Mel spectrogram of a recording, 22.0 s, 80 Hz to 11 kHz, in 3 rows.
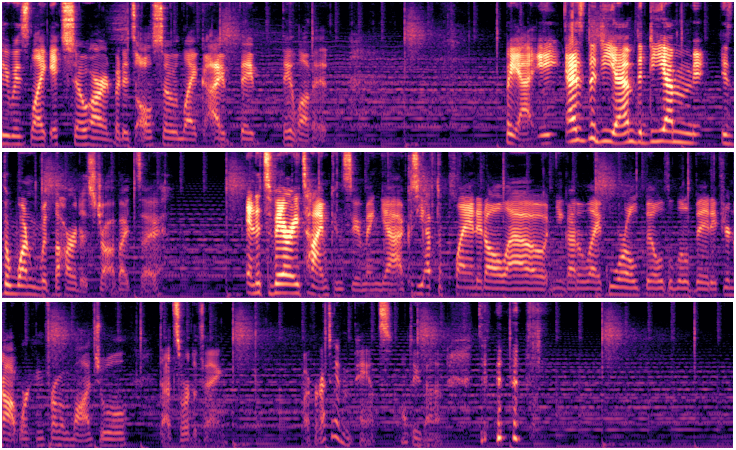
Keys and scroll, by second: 9.6 scroll.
